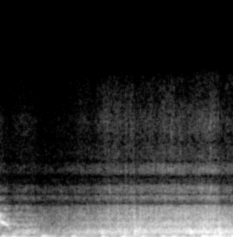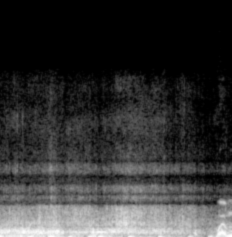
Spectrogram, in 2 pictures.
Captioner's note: tense music; water sloshing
